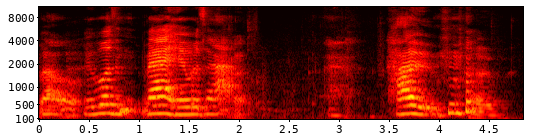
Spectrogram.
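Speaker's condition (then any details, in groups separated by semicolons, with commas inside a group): Down syndrome; Down syndrome since birth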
